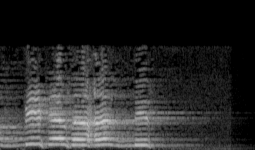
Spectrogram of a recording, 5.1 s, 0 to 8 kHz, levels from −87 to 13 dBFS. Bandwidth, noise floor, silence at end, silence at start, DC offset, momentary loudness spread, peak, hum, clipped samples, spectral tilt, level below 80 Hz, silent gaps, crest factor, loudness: 5.8 kHz; -66 dBFS; 1.75 s; 0 s; under 0.1%; 16 LU; 0 dBFS; none; under 0.1%; -8 dB/octave; -66 dBFS; none; 16 dB; -13 LUFS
